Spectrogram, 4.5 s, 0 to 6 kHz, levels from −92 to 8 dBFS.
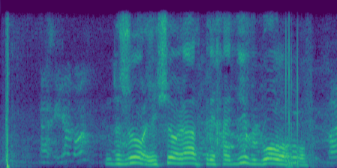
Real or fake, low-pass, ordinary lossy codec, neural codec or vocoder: fake; 5.4 kHz; none; codec, 16 kHz in and 24 kHz out, 2.2 kbps, FireRedTTS-2 codec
